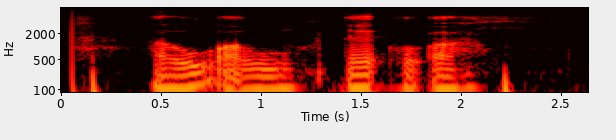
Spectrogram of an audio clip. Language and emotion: Russian, neutral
